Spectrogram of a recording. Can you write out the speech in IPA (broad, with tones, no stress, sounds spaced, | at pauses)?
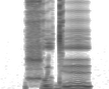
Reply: ɕ ʊ˦˨ lʲ d ɪː˧˥˧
